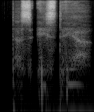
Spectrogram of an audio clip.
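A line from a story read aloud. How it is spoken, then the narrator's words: Breathy whisper. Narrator (German): hauchte Hester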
